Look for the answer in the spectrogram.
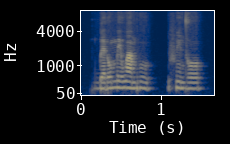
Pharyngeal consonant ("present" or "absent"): absent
